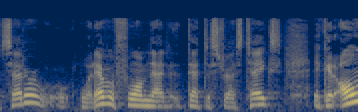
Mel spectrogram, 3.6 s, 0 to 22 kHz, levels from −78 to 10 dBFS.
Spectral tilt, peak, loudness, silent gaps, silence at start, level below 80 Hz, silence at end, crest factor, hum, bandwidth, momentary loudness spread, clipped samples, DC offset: -4.5 dB/octave; -2 dBFS; -22 LUFS; none; 0 s; -58 dBFS; 0 s; 18 dB; none; 12.5 kHz; 11 LU; under 0.1%; under 0.1%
